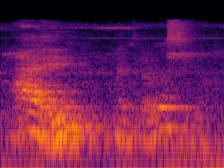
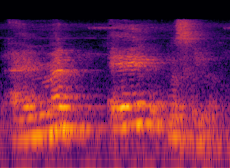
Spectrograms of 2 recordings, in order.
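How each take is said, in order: First: The word 'a' is said reduced and unstressed. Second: The word 'a' is said fully and stressed. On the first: "You don't want to stress that part" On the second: "If you want to stress that part"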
